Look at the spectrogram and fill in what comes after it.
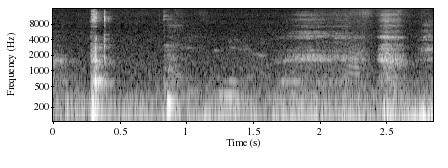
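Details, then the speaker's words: Person recording himself for his own channel gets the hiccups: soft, abrupt gulping sounds in a quiet room, spaced a few seconds apart; hiccups. "know, when I was ready for the one and only action. I got the hiccups."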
